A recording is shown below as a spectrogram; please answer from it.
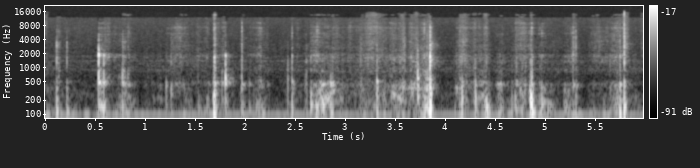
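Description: A hand-sized, hollow CD spindle case, a clear plastic dome lid on a black plastic base with discs inside, is held in one hand close to the microphone while the other hand's fingertips tap and scratch the clear lid. About fifteen short, dry, quiet taps ring out over a soft scratching rustle and a steady low hum. The taps die away almost instantly.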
